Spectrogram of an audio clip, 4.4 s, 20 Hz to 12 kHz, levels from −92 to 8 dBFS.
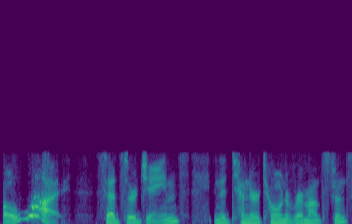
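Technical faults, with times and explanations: No faults found; the speech runs over an AMR narrowband mobile codec path, with nothing above about 3.8 kHz and only light coding damage, which fits the 12.2 kbps mode, as expected for that link.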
